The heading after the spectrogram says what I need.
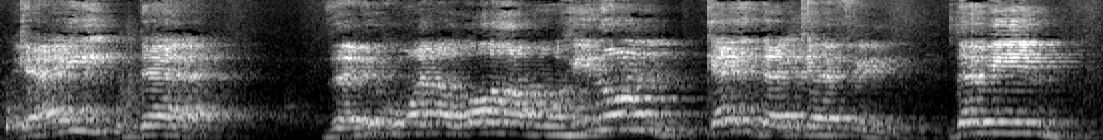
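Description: A man with an Egyptian Arabic accent teaching the Quranic readings, quizzing his students and chanting verses slowly. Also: very high voice, expressive, music in the background. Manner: quizzing students with repeated questions. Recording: echoey room, distant mic, faint noise.

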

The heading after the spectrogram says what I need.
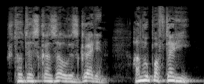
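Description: A man acting out a stern security lieutenant in an audiobook, clipped and commanding. The voice is husky and very dry. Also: mid-range voice, very animated, brisk, no room sound, pitched above the performer's own voice, full character voice. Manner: commanding, then politely apologetic. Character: stern male security lieutenant, tense and authoritative.

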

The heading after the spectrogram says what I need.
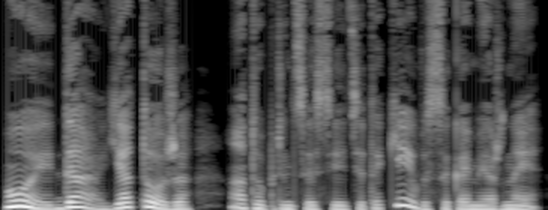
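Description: A woman's voice: lowish voice, normal speed, no room sound, clean studio sound, close to an everyday voice. A woman voicing a chattering gossipy young lady. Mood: eager. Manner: chattering, excitable.

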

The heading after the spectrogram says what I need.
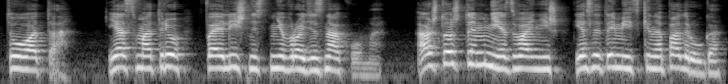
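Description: A woman voicing a hoarse, jovial, hard-drinking middle-aged man in an audiobook, drawling slowly. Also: a little high, lively intonation. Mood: gruff. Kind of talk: audiobook reading.

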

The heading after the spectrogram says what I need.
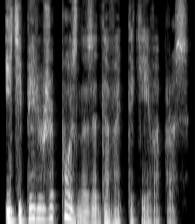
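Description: A man voicing a fussy, worried fifty-year-old wife in an audiobook, with a creaky, husky raised voice. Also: animated, moderate pace, a little mellow, no room sound, studio quality, full character voice. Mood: fretful. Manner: raised, sing-song pitch. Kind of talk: audiobook character voice.

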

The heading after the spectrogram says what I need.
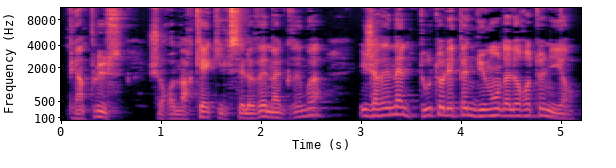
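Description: A man reading a novel aloud as the narrator, in an expressive and dramatic way. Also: mid-range voice, moderate pace. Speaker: audiobook narrator.

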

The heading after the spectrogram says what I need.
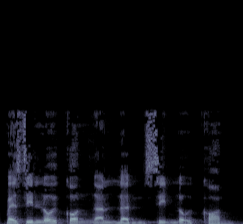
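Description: A man's voice: mid-range voice, animated, moderate pace, pitched above the performer's own voice, natural voice. A man voicing a grieving young wife who pleads through tears, in a storybook reading. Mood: tearful. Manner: sobbing pleas.

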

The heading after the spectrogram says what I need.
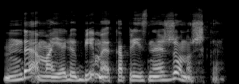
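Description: A woman's voice: medium pitch, moderate pace, natural voice. A woman voicing a teasing, affectionate young husband with a wry manner.

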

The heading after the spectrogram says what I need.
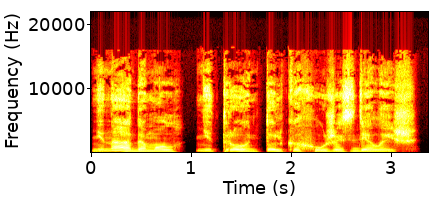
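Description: An elderly woman in a hospital speaks simply and plaintively, in a lowish voice, as a woman narrator plays her. The audiobook sound is dry and close. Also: expressive, a little slow, gravelly, a little mellow, husky, dry recording, exaggerated voice. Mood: gentle.

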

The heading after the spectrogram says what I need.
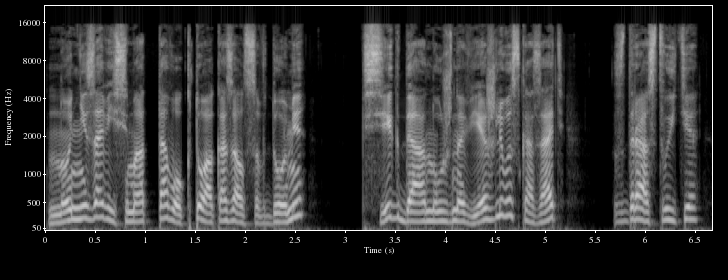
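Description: A woman narrating a first-person novel in a wry, expressive way. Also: lowish voice, moderate pace, dry recording, clean studio sound. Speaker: audiobook narrator.

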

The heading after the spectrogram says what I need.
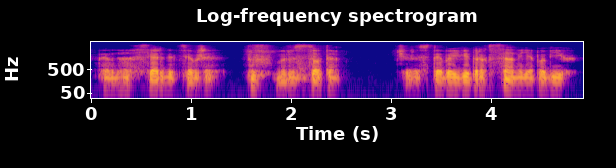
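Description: A man voicing a bold young male warrior who speaks gruffly and with scorn, on a dull lo-fi radio recording. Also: extremely low pitch, flat delivery, normal speed, dry recording, voice pushed down, exaggerated voice.

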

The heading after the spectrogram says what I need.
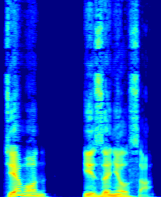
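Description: A man reading a novel aloud as an audiobook narrator, in an expressive storytelling manner. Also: lowish voice, takes it slowly, creaky, dry recording, studio quality. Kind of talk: scripted narration.

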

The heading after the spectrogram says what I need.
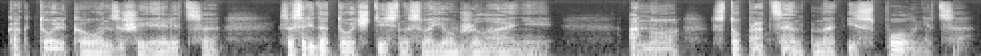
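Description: A man voicing a sly male charlatan sorcerer who intones in a slow, grave, sepulchral voice. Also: extremely low pitch, level tone, fairly bright tone, breathy edge, no room sound, studio quality, pitched below the performer's own voice, full character voice.

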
